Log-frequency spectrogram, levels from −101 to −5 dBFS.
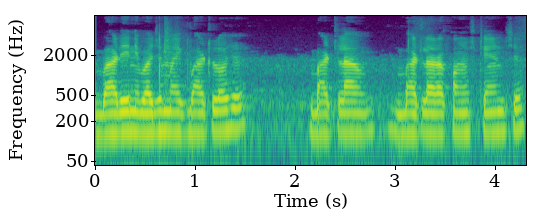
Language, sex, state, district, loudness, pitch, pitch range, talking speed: Gujarati, male, Gujarat, Gandhinagar, -17 LUFS, 135 Hz, 135-145 Hz, 140 wpm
